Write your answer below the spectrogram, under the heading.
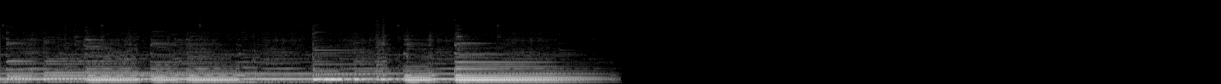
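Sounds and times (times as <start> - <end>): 
pipes playing in C: 0.0 - 6.2.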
